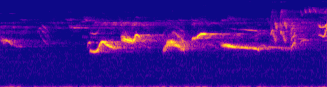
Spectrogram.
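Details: Bird singing in the early morning, delivering a continuous stream of sweet, slurred whistles that rise and drop, ending in a quick high trill.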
